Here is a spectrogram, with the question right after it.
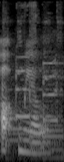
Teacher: So we just replace the T sound to P sounds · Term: assimilation of place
